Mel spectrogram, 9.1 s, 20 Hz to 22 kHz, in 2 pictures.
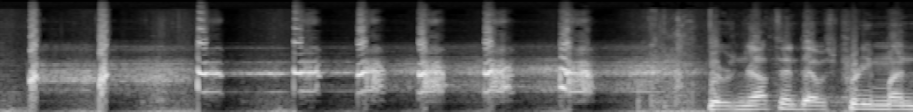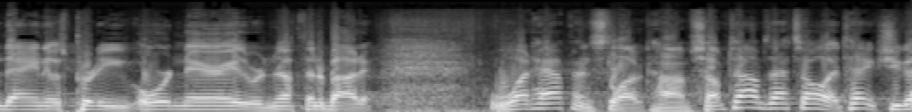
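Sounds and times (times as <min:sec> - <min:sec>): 
light turkey clucks made on a hunting call: 0:00.0 - 0:03.6
speech: 0:03.6 - 0:09.1.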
